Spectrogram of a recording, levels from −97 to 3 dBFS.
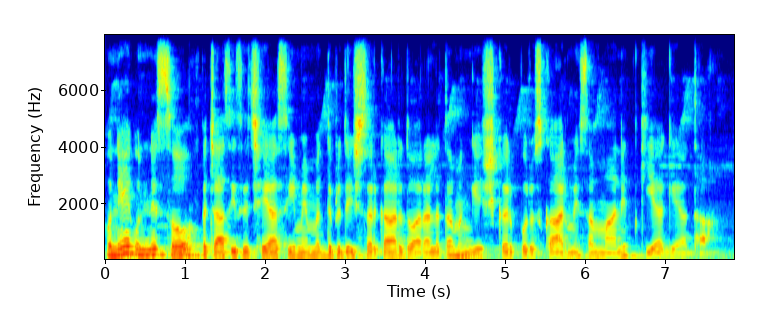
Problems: background sounds at intervals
